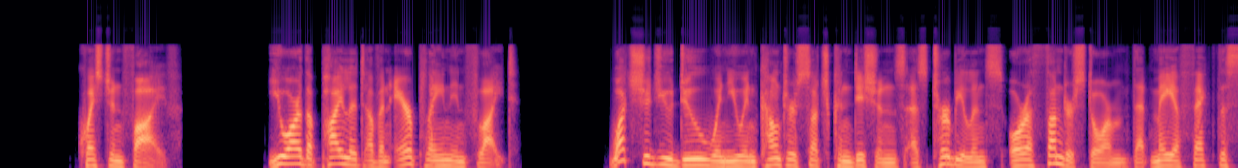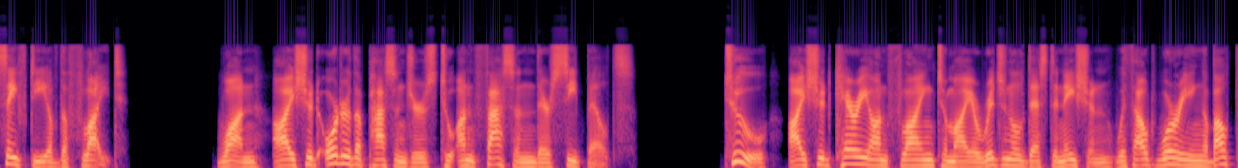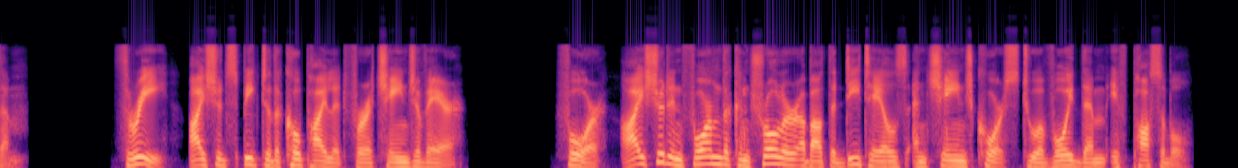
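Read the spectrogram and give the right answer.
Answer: 4: I should inform the controller about the details and change course to avoid them if possible.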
